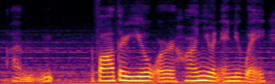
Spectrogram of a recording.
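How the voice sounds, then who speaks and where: A woman talks at a fairly slow pace in a very deep, low pitch. Her intonation stays fairly even while music plays in the background. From Guam. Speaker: storyteller and cultural practitioner. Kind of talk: interview answer.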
